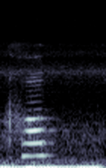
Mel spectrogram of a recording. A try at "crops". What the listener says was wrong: Crops. Crops. Crops. S.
